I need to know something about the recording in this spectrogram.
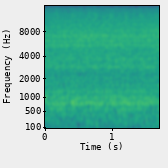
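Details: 1984 GMC/Chevy G20 conversion van, long abandoned, at idle with air conditioning on but probably not cooling: even, steady idle with a constant mid-pitched drone and no knocks or misses; engine runs healthy.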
